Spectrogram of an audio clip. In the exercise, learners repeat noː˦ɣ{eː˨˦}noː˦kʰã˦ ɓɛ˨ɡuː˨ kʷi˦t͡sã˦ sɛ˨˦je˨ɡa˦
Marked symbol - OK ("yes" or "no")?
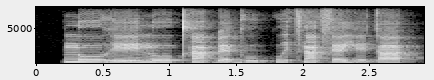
yes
